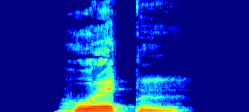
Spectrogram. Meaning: inflection of holen: 1. first/third-person plural preterite 2. first/third-person plural subjunctive II
- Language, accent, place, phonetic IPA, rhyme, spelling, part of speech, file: German, Germany, Berlin, [ˈhoːltn̩], -oːltn̩, holten, verb, De-holten.ogg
